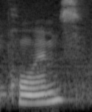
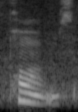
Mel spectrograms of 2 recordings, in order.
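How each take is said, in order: First: The vowel in the word is drawn out. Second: The vowel in the word is kept short. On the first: This is the speaker's own accent. "I would say poems" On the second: This is how the students say it. "they would say, no, it's poems"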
